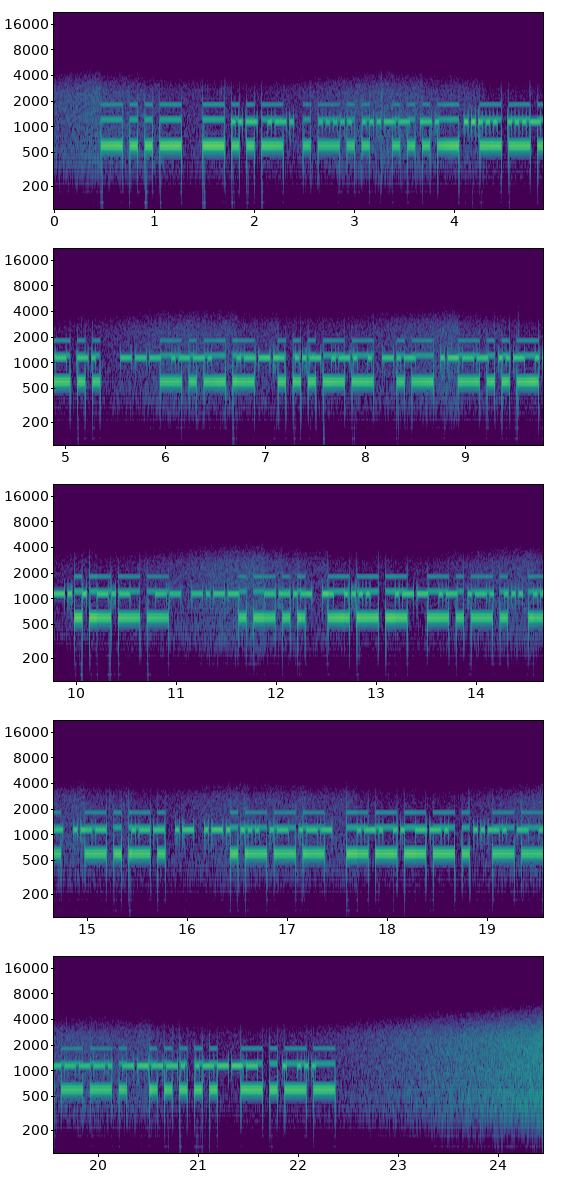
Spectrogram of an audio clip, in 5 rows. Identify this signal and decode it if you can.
Morse code, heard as two keyed tones. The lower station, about 16 wpm, 610 Hz: XXLV8 Y3AXJ LOCTC J995Y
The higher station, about 33 wpm, 1150 Hz: UR 53N 53N OP JUREK JUREK MY QTH WARSAW WARSAW RIG FT991 ES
